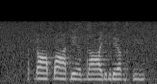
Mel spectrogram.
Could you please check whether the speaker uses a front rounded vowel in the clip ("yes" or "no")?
yes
